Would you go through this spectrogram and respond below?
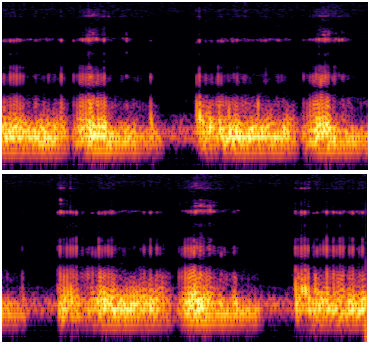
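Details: Merlin, a pet domestic cat, purring steadily: a low, rumbling drone that swells and fades with each breath, roughly every one and a half seconds, with brief quiet dips between cycles.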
